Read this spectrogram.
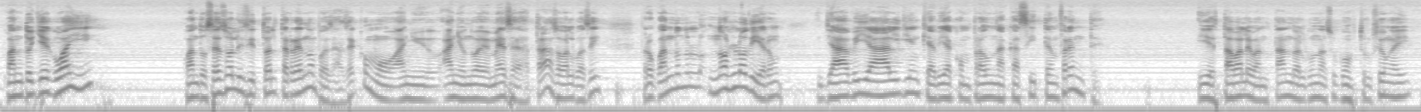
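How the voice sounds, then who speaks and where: A man's voice: medium pitch, animated, a little fast, sharp tone, slight background noise. A man, a pastor telling a story in a sermon, conversational with asides to the listeners. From El Salvador. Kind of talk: sermon testimony.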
